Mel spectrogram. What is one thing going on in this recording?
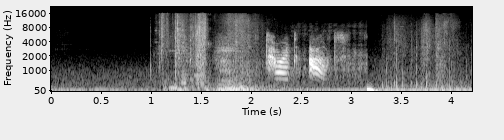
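A gun is drawn with a metallic clatter.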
